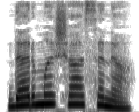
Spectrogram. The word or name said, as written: ಧರ್ಮಶಾಸನ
